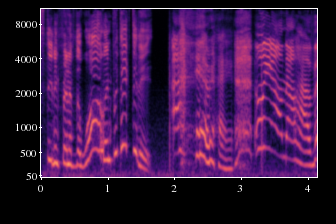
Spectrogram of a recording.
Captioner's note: as-if chuckle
